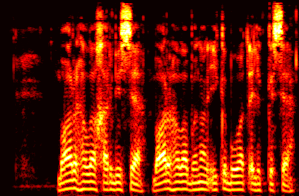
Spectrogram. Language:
Bashkir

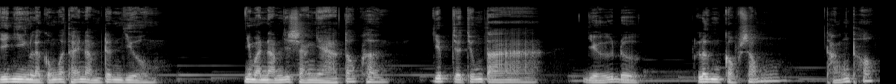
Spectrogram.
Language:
Vietnamese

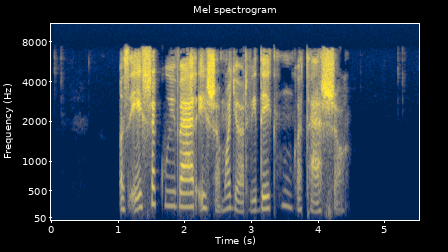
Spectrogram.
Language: Hungarian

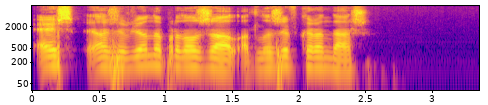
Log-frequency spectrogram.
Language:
Russian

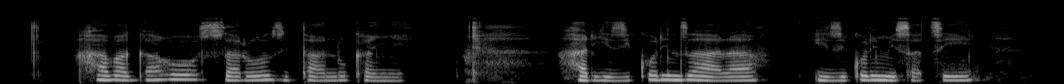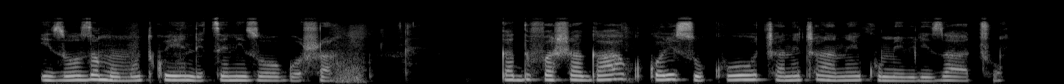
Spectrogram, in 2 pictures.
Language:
Kinyarwanda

